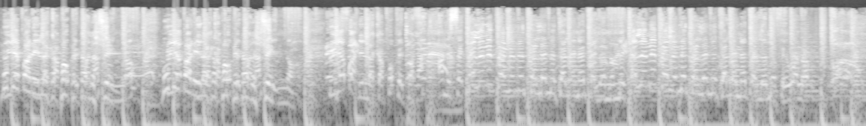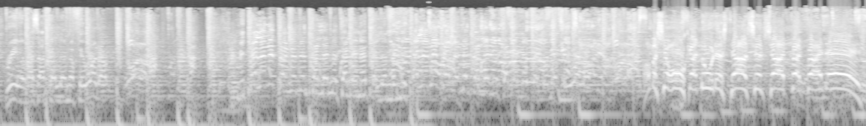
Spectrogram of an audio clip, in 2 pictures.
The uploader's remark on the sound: LIVE PARTY AUDIO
